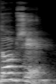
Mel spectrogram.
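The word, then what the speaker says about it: dobrze: সেক্ষেত্রে সে যদি বলে সে ভালো আছে, তাহলে বলবে দবজে, দবজে।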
